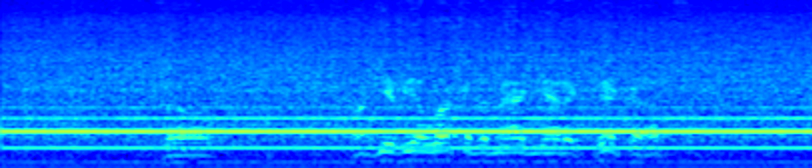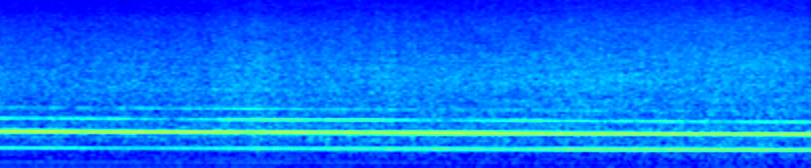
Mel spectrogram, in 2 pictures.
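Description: Bedini-Cole window motor, an ironless motor with coils switched by magnetic pickups, running with a steady high-pitched whine. The pitch sinks slightly over the second half as the rotor slows a little.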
